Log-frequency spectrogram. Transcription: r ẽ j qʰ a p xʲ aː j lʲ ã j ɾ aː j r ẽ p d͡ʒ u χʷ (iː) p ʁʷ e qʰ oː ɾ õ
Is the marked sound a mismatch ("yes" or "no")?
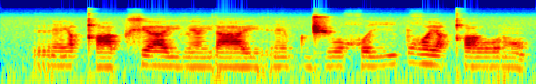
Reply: no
